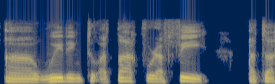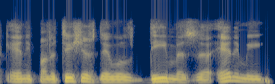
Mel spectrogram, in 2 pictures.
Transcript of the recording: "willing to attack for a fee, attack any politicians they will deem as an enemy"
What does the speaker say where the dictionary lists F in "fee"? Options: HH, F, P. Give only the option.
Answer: F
